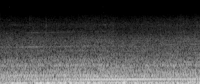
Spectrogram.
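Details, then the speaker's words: Jeep Wrangler TJ that stalled when accelerating, after cleaning and reinstalling the dirty crank position sensor: full-throttle pull from first gear up past 80–100 km/h on highway, drone rising evenly with no stumble or cut-out. "Already up to 80k an hour. And not a hitch. That's awesome."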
